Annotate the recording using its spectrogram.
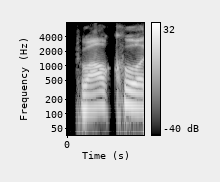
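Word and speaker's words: Djwal Khul: Dwal Cool. It's an unusual spelling. DJWALKHUL, but it's pronounced cool.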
